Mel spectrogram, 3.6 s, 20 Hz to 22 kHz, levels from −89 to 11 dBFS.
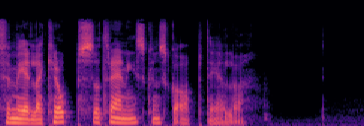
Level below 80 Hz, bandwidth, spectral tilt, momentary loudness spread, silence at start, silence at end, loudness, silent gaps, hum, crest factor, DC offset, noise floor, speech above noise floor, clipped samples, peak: -52 dBFS; 11.5 kHz; -5 dB/octave; 14 LU; 0 s; 1.2 s; -21 LUFS; none; none; 18 dB; under 0.1%; -66 dBFS; 46 dB; under 0.1%; -4 dBFS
